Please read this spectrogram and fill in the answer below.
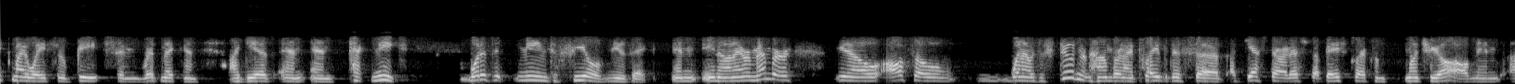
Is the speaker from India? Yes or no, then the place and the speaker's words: no; Ireland; I am Irish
